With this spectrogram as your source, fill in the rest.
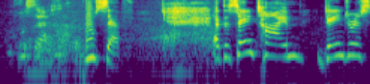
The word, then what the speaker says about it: Rousseff: Rousseff.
